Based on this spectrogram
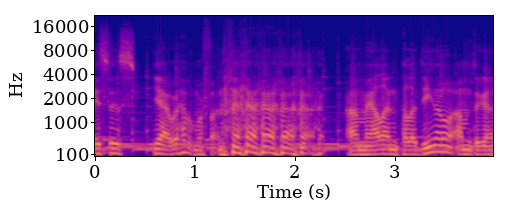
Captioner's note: laughs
